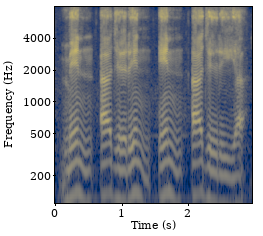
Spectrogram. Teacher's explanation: من رن اور ان یہ تینوں جگہ پہ اظہار ہوگا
